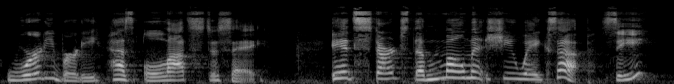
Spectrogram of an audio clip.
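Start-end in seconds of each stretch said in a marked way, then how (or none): none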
